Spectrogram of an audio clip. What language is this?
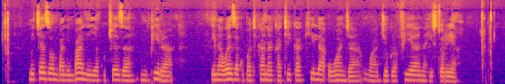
Swahili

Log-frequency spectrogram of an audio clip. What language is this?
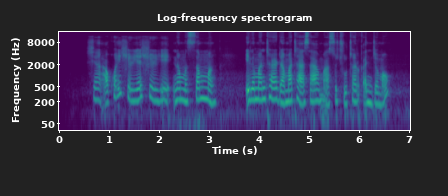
Hausa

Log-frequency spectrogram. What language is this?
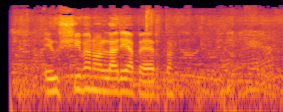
Italian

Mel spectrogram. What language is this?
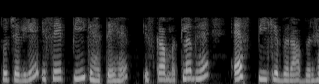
Hindi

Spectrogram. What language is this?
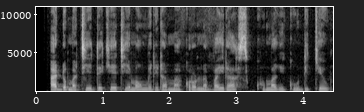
Kikuyu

